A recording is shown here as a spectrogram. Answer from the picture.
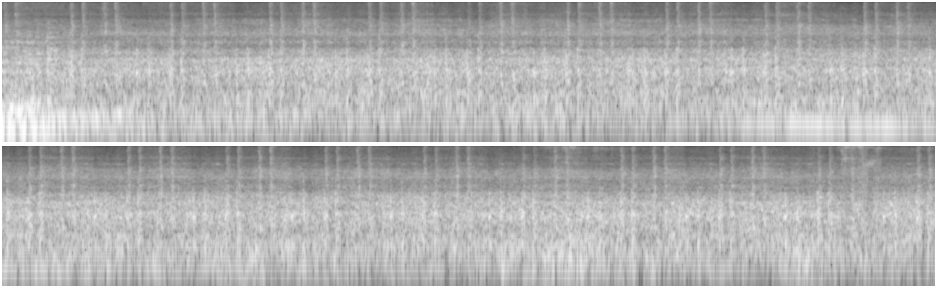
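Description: A passenger train passes close by at speed: a loud, steady rush of wheels on rails, dotted with rapid clickety-clack of the wheels over rail joints.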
